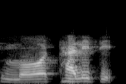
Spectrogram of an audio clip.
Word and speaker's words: mortality: Now remember, the word, the pronunciation of this word is mortality. Motility is the movement. Death is mortality.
